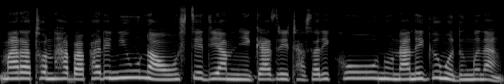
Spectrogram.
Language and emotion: Bodo, disgusted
